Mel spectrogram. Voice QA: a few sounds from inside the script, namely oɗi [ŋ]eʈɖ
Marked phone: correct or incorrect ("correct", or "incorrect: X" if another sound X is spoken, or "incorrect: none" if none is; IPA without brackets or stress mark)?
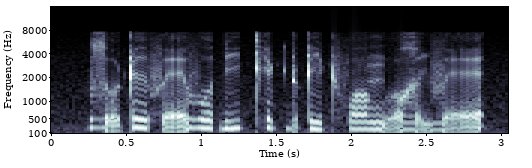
incorrect: kʰ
